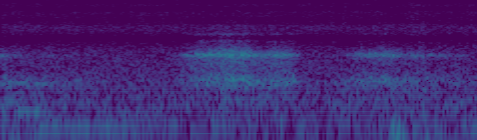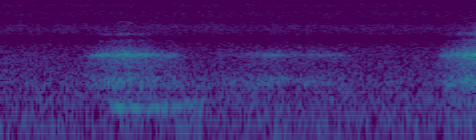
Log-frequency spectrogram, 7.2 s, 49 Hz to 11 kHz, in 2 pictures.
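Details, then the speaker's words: Pet dog sleeping under a blanket, snoring loudly: soft, regular nasal snores at about 23 breaths a minute with a faint whistling tone on each breath. "You can hear Nana snowing. Is she adorable? I love her cute snoring."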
